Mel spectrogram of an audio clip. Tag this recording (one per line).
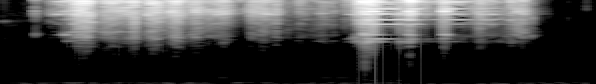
keys
searching
things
